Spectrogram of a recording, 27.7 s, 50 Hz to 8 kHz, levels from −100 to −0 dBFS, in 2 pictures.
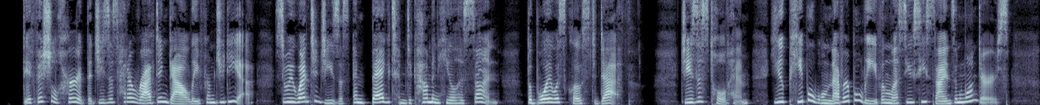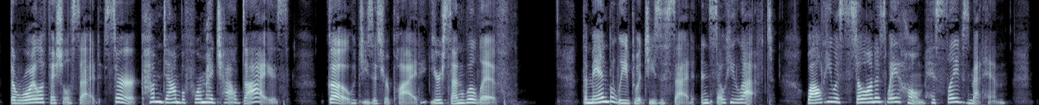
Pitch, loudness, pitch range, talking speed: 270 Hz, -22 LUFS, 230-300 Hz, 185 wpm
